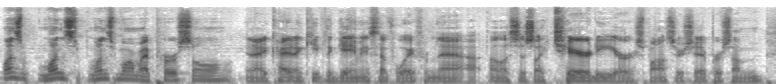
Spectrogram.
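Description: A man with a medium-pitched, bright, sharp voice talks at a very fast pace with lively intonation and hardly any pauses. The recording is very clean, with a silent background. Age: 20s. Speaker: streamer. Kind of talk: casual chat. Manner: animated.

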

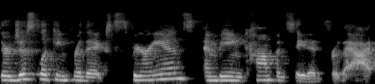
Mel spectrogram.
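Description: A woman speaks with an American accent. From US Midwest, Chicago. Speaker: recruiting company founder. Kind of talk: interview.

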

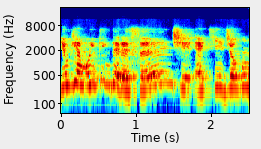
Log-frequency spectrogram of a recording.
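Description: Ordinary pitch variation and a moderate pace from a woman speaking. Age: 40s. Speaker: literature teacher and reading group mediator. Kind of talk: casual chat. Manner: talkative.

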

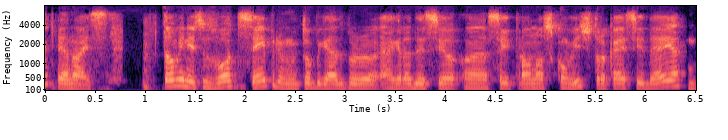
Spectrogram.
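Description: The speaker has a plain, everyday voice. The pace is moderate and the intonation fairly even. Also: man, fairly high pitch for a man. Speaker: podcast host. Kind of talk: casual interview.

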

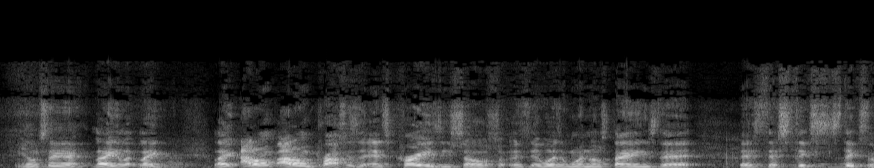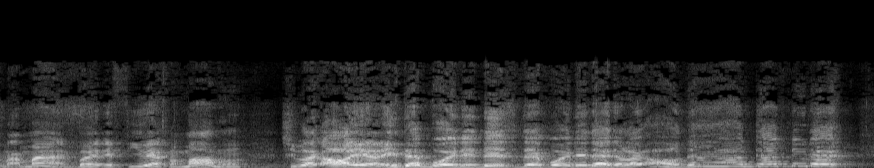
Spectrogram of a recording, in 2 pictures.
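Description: A man talks at a fairly quick pace with lively intonation and a fairly high pitch. Noticeable background noise can be heard. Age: 40s. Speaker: podcast co-host. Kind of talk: casual chat. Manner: animated.

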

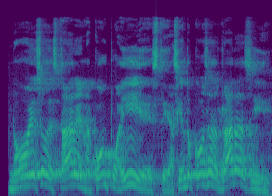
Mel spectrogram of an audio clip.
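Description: A man speaks fairly slowly, his voice carrying audible room echo. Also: very even loudness. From Costa Rica, Pérez Zeledón (south). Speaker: digital agency founder. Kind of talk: interview.

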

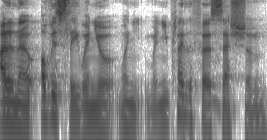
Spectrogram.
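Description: A man speaks with a slight Lancashire accent. The recording is very clean, with a silent background. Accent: Lancashire-tinged English. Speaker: podcast host and game master. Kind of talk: casual monologue. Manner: rambling, halting, chatty.

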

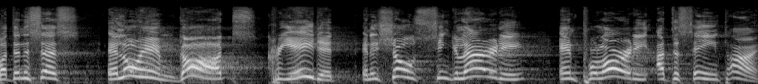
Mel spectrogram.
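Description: A man talks at a fairly slow pace in a raised, projected voice. His pitch is extremely high. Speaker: pastor. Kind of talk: sermon. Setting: church with live audience and band. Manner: conversational, humorous.

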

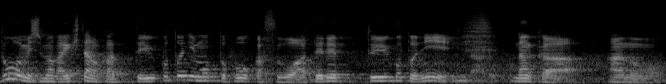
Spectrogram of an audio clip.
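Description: The speaker uses lively intonation at a moderate pace. Noticeable background noise and audible room echo are present. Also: man, fairly high pitch for a man. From Japan, Shizuoka (Hamamatsu). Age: 40s. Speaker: film director. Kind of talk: interview.

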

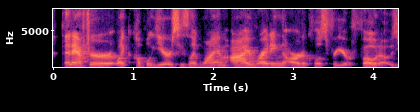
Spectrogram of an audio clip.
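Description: In a very clean recording with a silent background, a woman speaks fairly quickly at a medium pitch with fairly even intonation, an ordinary speaking voice. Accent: American. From Chicago, Illinois. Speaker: real estate investor and physical therapist. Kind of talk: casual interview. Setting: live-streamed podcast.

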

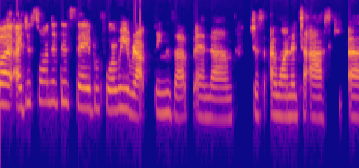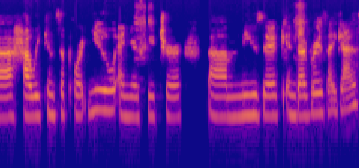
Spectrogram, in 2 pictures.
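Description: At a moderate pace, a woman with an unremarkable speaking voice and medium pitch talks with lively intonation. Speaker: podcast host. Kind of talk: casual interview chat.

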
